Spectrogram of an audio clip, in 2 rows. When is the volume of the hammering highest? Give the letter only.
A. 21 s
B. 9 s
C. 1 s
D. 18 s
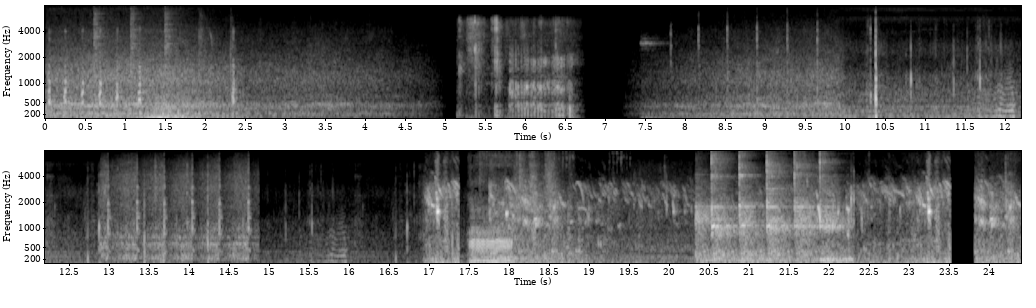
A.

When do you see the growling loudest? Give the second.
18 s.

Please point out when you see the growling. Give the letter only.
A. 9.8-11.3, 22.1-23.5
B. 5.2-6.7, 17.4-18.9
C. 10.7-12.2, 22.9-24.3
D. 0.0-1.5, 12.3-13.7
B.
